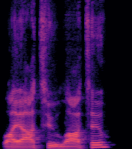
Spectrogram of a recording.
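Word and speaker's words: Laiatu Latu: I don't know exactly how to say this name, Dibes can correct me, Liatu Latu. – Yeah, that's it.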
